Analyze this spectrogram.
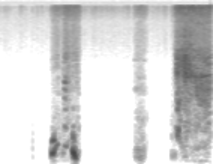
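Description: A person sneezes: a couple of quick, throaty catches of breath, a brief pause, then a hissing, breathy burst. It sounds close and fairly quiet, with no talking.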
